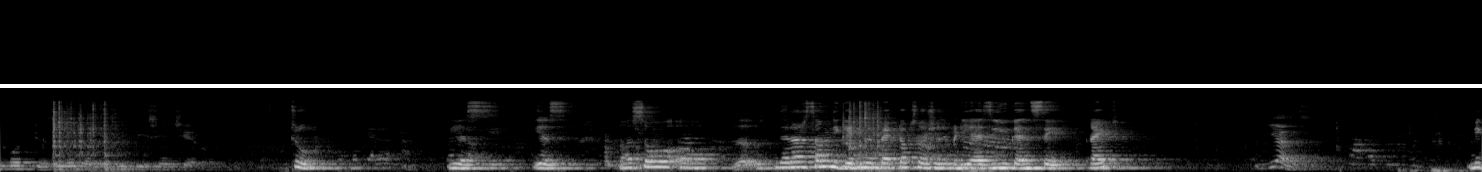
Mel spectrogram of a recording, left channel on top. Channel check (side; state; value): left; silent; digital silence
